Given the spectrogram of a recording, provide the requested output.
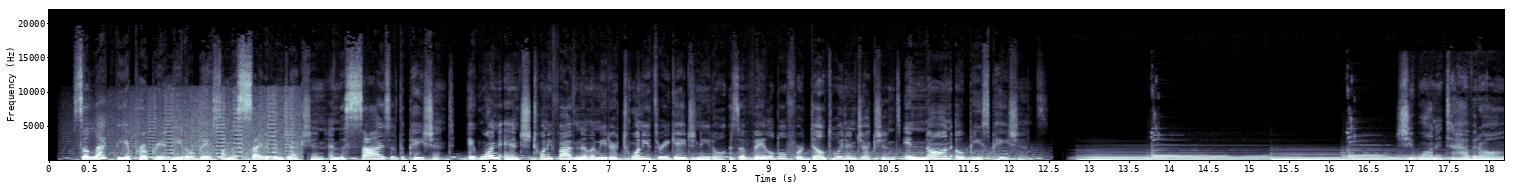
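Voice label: Narrative, voiceover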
